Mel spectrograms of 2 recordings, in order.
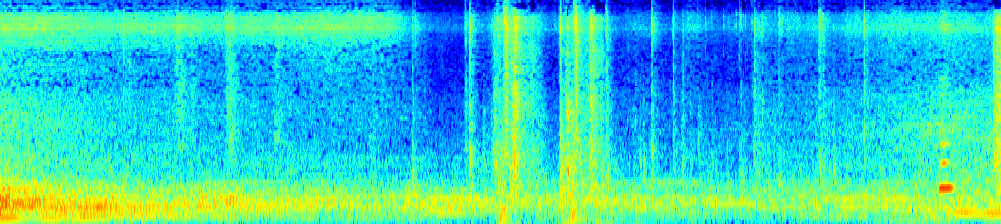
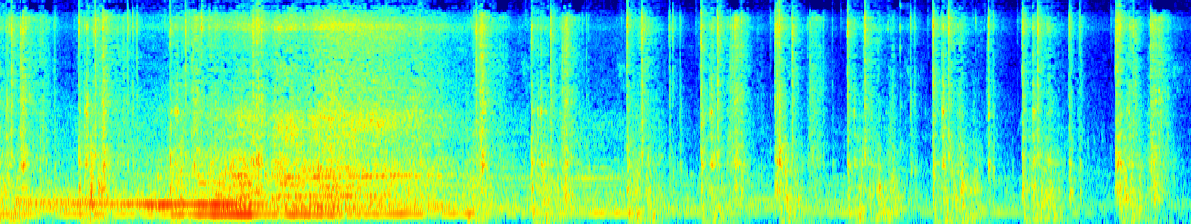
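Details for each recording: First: Yamaha Mio Soul GT scooter that sat unused several days and would not start: after kick-starting, the small single-cylinder engine runs a steady, even low putter at idle with no knocks or misses; problem was only the spark plug. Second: Yamaha Mio Soul GT scooter that would not start after sitting several days: after a new spark plug, the starter whirs then gives short uneven cranking bursts about three a second, but the engine never catches.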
